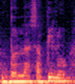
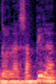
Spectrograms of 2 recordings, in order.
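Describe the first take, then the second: First: The last word ends with a 'u' vowel. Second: The last word ends with an 'a' vowel. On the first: The speaker calls it right. "tapi dola sabilu" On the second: The speaker calls it wrong. "ini bukan dola sabila"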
